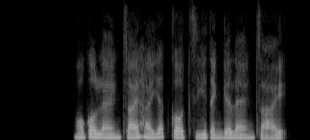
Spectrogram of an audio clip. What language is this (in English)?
Cantonese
